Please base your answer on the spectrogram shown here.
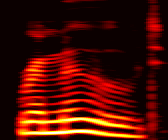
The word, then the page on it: removed: rimúːvd; リィムーブド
